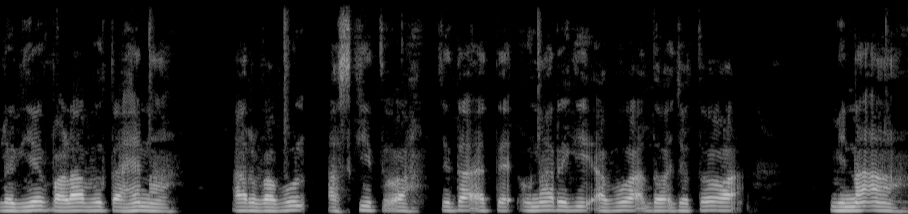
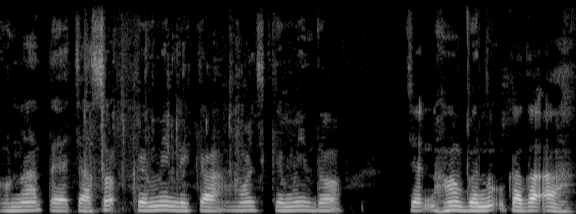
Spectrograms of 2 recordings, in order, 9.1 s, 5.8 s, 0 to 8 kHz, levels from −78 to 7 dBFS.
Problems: background sounds at intervals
